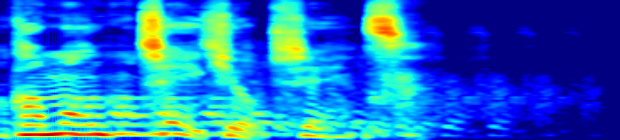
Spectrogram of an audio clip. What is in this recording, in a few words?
fem spo, Vocals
